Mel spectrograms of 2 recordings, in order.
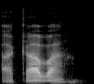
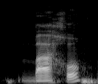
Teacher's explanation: if the B is within a word, such as acaba, it's a little softer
